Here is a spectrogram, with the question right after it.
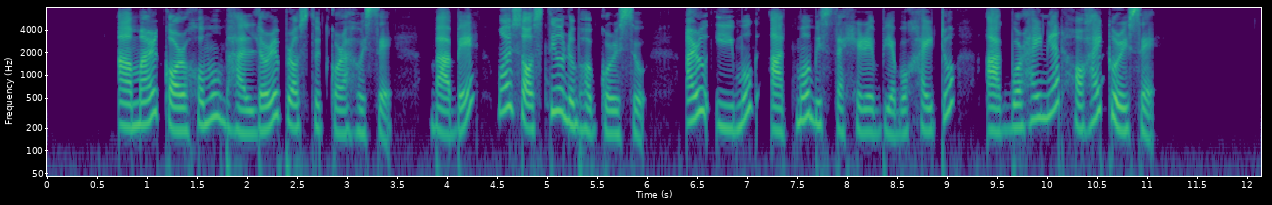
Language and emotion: Assamese, happy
